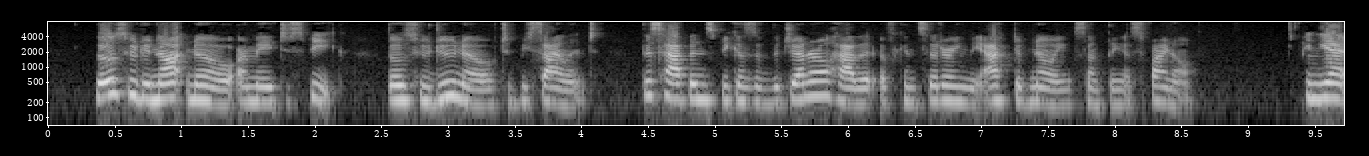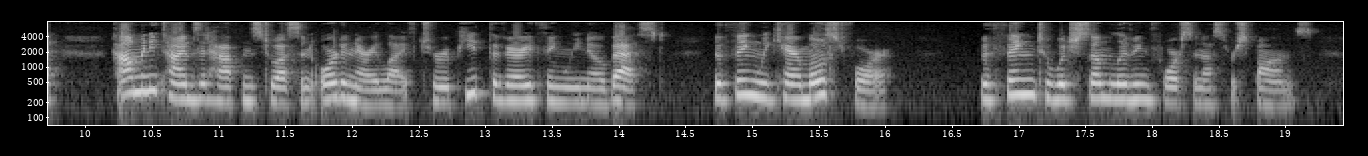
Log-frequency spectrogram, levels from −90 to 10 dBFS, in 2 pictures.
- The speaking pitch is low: No, high, 220 Hz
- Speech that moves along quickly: Yes, fast, 210 wpm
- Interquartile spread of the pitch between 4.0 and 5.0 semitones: No, average, 3.1 semitones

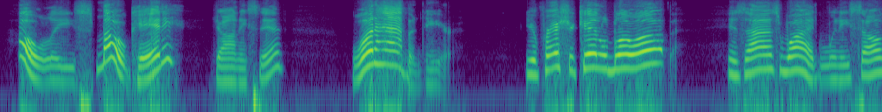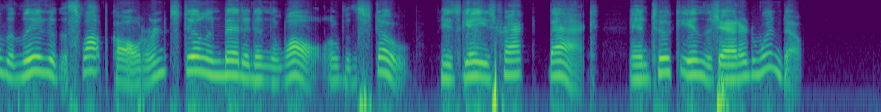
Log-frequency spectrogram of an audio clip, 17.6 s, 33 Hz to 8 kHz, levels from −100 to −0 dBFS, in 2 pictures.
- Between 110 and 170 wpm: Yes, average, 145 wpm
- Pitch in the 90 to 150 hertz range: No, high, 205 Hz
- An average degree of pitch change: No, wide, 7.3 semitones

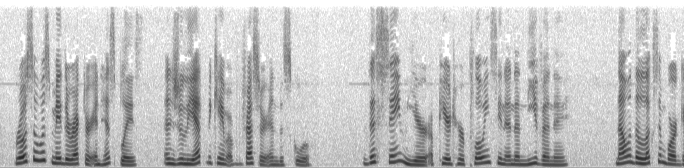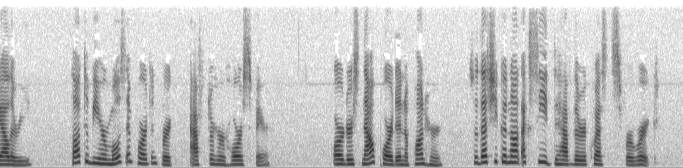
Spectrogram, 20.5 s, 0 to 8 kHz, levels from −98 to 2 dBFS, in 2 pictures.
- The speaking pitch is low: No, high, 215 Hz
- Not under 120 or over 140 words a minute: No, average, 175 wpm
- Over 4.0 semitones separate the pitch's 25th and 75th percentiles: Yes, average, 5.2 semitones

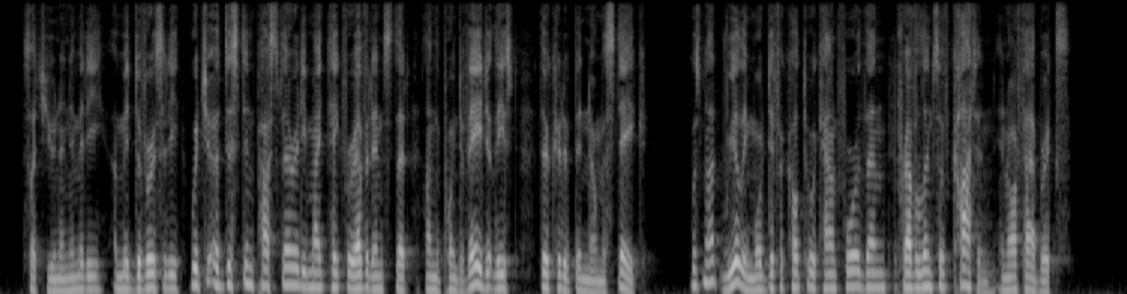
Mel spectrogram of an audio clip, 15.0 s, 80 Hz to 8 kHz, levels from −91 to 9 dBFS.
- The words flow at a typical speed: Yes, average, 170 wpm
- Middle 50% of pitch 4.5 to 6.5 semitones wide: No, average, 3.3 semitones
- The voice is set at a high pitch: No, medium, 140 Hz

